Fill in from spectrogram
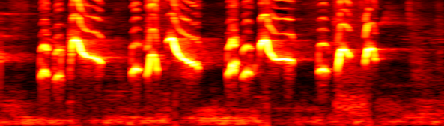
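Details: Oriental magpie-robin, a kept bird, repeating a short phrase about four times: a low note, then a loud whistle sweeping downward, delivered roughly every half second over faint low hum.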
